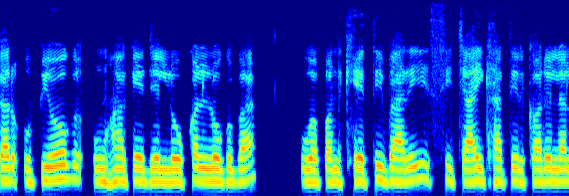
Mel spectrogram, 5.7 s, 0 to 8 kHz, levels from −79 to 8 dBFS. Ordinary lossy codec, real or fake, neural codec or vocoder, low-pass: none; real; none; none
